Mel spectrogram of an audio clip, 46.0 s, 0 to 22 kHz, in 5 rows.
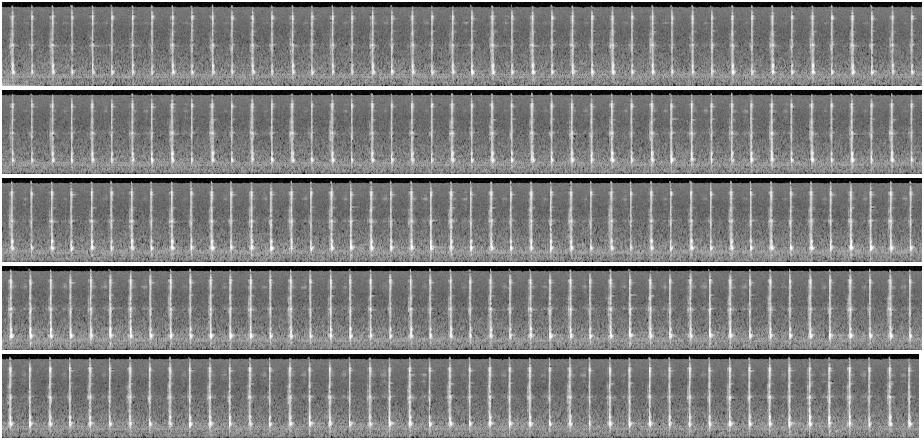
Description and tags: Old Pocketwatch Loop
Seamlessly loopable recording using a contactmicrophone on an old pocketwatch.
Ran it through a DBX 586 Vacuum Tube Preamp
chronometer, chronometre, clock, loop, loopable, pocketwatch, tick, ticking, time, watch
